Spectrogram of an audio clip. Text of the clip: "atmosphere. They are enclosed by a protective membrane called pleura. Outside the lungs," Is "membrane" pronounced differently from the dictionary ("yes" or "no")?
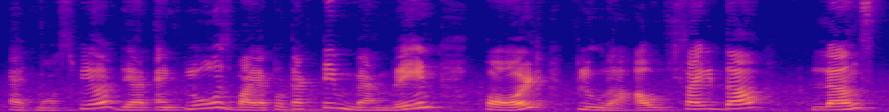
yes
